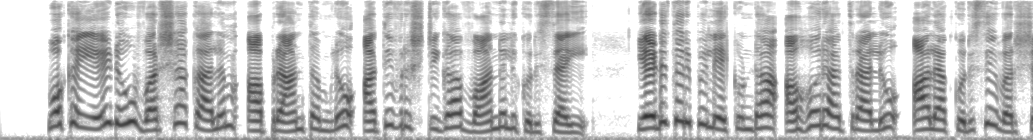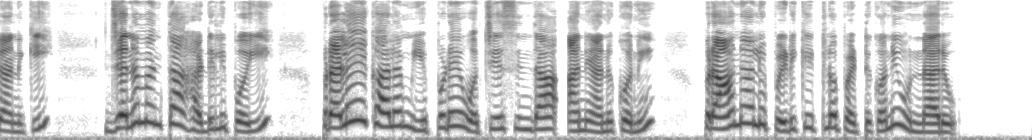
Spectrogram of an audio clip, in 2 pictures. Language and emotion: Telugu, neutral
